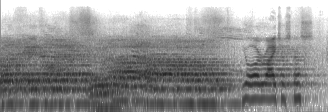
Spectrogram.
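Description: Liturgical chant sung in long, steady held notes, the pitch stepping down about two seconds in. Near the end the held chord gives way and a single voice begins chanting the next psalm verse.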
